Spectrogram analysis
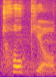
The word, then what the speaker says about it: Tokyo: Tokyo Tokyo's got and we pronounce it Tokyo by the way two syllables but because of the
